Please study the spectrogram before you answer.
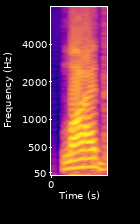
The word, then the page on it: lithe: American English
